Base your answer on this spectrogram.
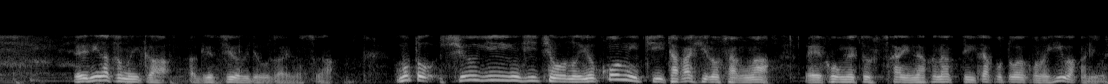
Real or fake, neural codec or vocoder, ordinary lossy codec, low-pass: fake; codec, 24 kHz, 6 kbps, HILCodec; AAC, 16 kbps; 7.2 kHz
